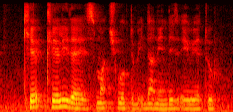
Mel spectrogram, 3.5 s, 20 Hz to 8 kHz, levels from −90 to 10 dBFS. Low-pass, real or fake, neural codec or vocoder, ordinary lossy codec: 7.2 kHz; fake; vocoder, 44.1 kHz, 128 mel bands every 512 samples, BigVGAN v2; none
